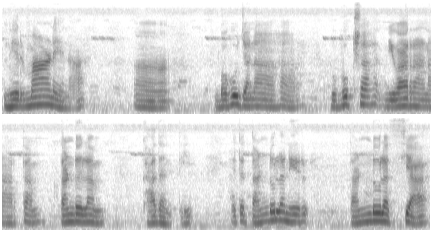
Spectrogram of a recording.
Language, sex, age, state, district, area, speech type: Sanskrit, male, 18-30, Karnataka, Shimoga, rural, spontaneous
